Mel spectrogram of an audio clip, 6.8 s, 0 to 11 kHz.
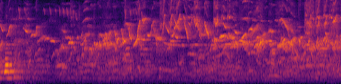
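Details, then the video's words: Elderly caged white-rumped shama, said to be about 15 years old and still singing: brief human voices at first, then a rising stream of quick, sharp whistles and chattering trills that grows louder and busier. "BURUNG MURAI TERTUA YANG MASIH AKTIF GANTANG"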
